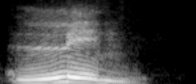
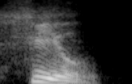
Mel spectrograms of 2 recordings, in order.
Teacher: in pronouncing that word you realize that the L is very clear but in a word like feel the sound is not very clear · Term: dark L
